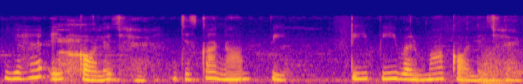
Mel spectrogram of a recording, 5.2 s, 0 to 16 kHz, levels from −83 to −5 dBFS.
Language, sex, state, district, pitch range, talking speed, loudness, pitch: Hindi, female, Bihar, West Champaran, 205-255 Hz, 125 wpm, -21 LUFS, 225 Hz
